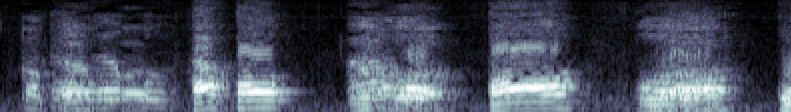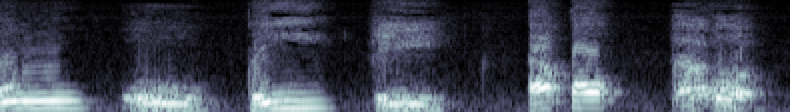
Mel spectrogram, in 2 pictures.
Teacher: لو شبهت يدي هذه باللسان، هذا مؤخرة اللسان أقصاه، وهذا طرف اللسان الأمامي. فأقصى اللسان هنا مع ما يحاذيه من الحنك الأعلى مخرج القاف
